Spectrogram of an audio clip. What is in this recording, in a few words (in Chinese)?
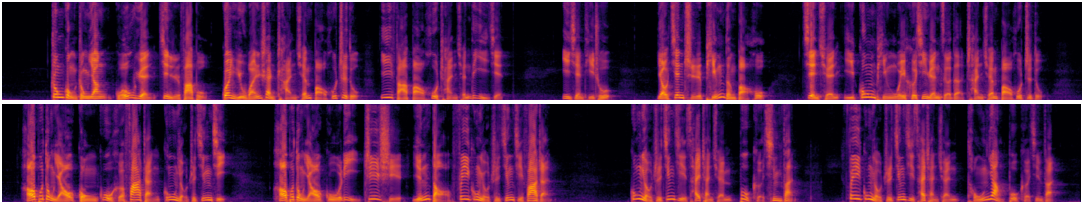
新闻类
